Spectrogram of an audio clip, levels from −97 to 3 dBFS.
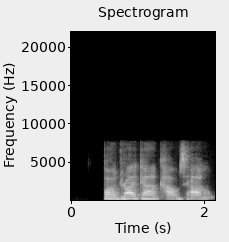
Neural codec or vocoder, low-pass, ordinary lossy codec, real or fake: codec, 16 kHz, 0.8 kbps, ZipCodec; none; none; fake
